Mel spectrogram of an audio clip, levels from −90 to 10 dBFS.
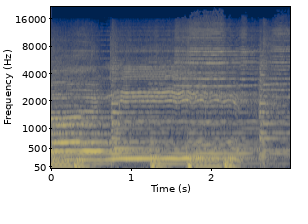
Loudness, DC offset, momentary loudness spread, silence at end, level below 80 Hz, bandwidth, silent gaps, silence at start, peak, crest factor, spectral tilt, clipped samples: -17 LUFS; under 0.1%; 8 LU; 0 s; -28 dBFS; 17 kHz; none; 0 s; -4 dBFS; 14 dB; -5 dB/octave; under 0.1%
